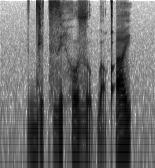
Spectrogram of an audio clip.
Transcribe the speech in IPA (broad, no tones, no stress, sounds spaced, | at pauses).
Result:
d i t͡s z i h o z o̰ ɓ o̰ qʼ i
